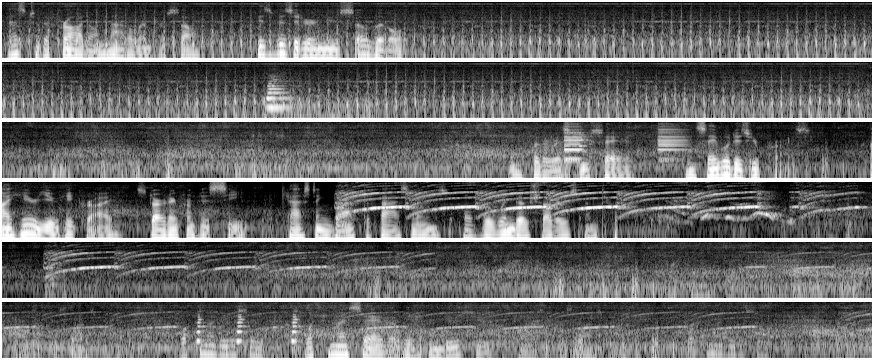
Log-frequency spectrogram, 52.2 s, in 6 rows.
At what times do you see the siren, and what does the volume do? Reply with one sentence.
The siren can be heard from 29.4 to 39.2 s, getting quieter; and from 42.1 to 52.1 s, at a steady volume.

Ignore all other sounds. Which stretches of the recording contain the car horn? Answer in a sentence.
The car horn can be heard from 11.3 to 12.5 s, from 23.0 to 24.3 s and from 45.4 to 46.5 s.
